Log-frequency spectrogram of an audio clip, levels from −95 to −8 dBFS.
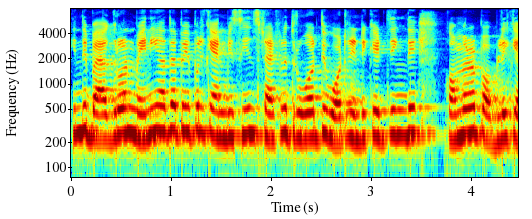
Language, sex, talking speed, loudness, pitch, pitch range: English, female, 240 wpm, -13 LUFS, 245 Hz, 225-260 Hz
